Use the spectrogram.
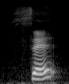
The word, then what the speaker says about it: sit: seat so you can see the difference between sit and seat seat hopefully you can hear the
